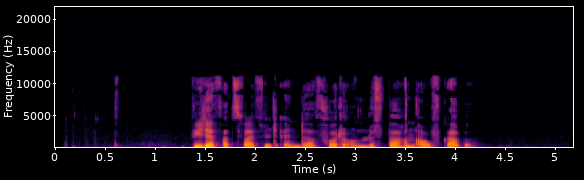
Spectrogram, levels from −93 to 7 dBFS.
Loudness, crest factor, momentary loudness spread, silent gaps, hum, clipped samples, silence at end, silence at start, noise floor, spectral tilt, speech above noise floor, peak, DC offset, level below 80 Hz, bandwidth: -26 LUFS; 22 dB; 11 LU; none; none; under 0.1%; 1 s; 1.4 s; -83 dBFS; -7 dB/octave; 58 dB; -4 dBFS; under 0.1%; -62 dBFS; 11.5 kHz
